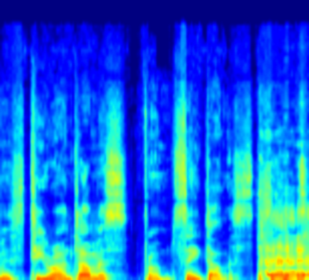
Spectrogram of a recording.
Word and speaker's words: Theron: My mother says Theron. And in St. Thomas, we don't pronounce the H's. You know what I'm saying? So it's not like Theron. The H ain't there.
